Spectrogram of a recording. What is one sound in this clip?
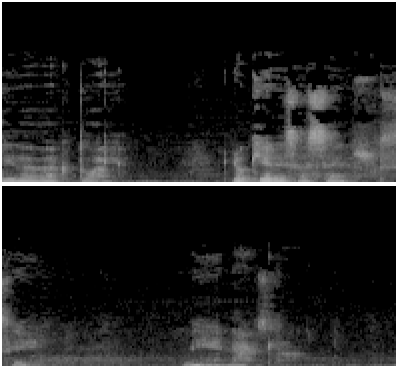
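A woman speaks nearby in short, halting bursts.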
